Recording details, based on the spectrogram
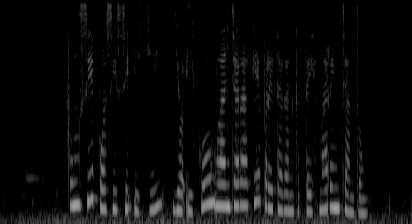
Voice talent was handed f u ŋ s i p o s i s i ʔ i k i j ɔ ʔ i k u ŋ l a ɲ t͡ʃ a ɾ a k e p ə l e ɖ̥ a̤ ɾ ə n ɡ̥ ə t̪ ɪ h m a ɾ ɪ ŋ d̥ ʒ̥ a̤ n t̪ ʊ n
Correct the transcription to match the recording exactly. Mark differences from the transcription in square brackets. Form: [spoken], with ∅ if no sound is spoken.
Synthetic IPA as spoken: f u ŋ s i p o s i s i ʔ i k i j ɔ ʔ i k u ŋ l a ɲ t͡ʃ a ɾ a k e p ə [ɾ] e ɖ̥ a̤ ɾ [a] n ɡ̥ ə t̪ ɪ h m a ɾ ɪ ŋ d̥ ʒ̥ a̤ n t̪ ʊ [ŋ]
